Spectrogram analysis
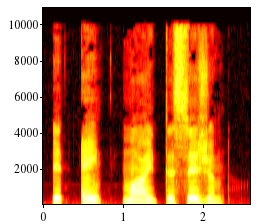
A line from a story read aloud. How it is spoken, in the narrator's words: the foreman stated firmly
